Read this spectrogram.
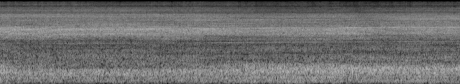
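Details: KJ-66 model jet turbine on homemade test bench after service: steady, even high-pitched rushing hiss with no surging, pulsing or scratching; runs cleanly.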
